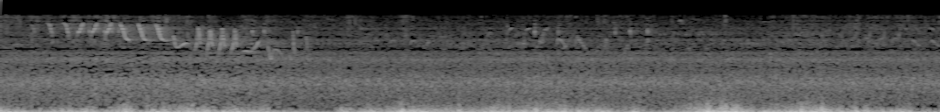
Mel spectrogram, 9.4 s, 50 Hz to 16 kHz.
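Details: Osprey pair at their nest at Loch Arkaig on 4 May 2024, the female returning with a stick and landing on the male; a rapid series of high, thin chirping notes in the first two seconds, over steady low wind rumble.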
